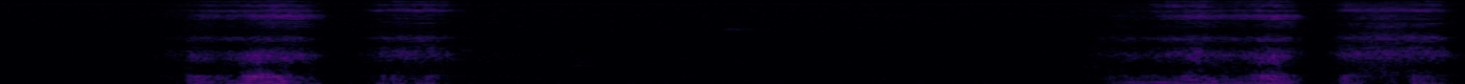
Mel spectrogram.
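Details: Real-time recording of a person asleep, excerpted from a longer session: two deep, buzzing snores, each followed by a shorter second snort, with quiet pauses between; ordinary snoring in a sleeping adult.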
